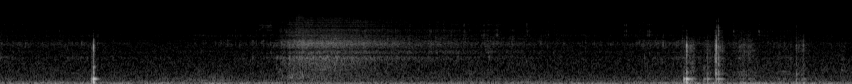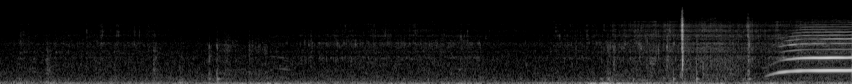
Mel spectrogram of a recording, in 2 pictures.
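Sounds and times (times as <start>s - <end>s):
water sloshing against boat hull: 4.2s - 16.2s.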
